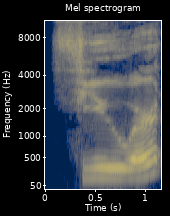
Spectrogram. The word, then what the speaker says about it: fewer: Fewer. This is an interesting word. Hear that sound. Few. You. There's two E's here, but that is a long U sound.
